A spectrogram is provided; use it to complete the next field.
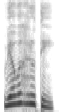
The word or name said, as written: ವ್ಯವಹೃತಿ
